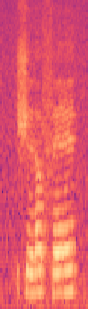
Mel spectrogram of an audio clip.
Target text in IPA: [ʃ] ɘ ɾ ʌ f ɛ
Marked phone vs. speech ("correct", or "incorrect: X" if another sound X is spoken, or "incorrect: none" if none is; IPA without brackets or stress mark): correct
